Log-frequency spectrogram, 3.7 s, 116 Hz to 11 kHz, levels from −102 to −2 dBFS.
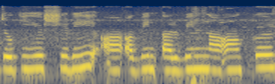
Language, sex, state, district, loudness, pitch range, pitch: Hindi, female, Chhattisgarh, Raigarh, -13 LUFS, 250-265 Hz, 260 Hz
